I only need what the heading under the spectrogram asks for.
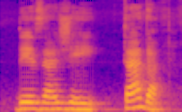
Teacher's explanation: O E e o I ficaram juntos na pronúncia, então isso é um ditongo, eu não vou separar.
